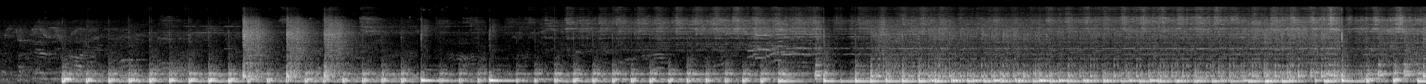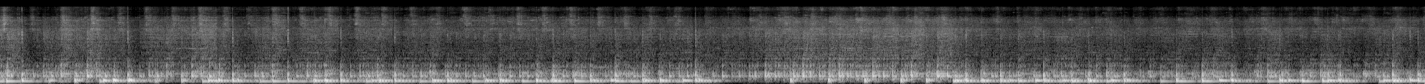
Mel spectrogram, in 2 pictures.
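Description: Folk drumming on barrel drums (dhol) in a fast, dense rhythm, starting about half a second in over a steady pitched drone, for a Danda Nacha dance.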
